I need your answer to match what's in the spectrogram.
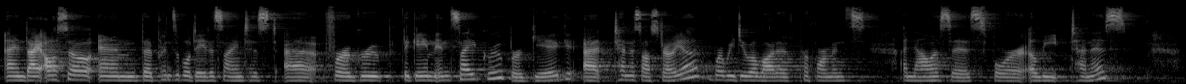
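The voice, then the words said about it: Non-Australian foreign accent. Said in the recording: “Not originally from there, as you can probably tell from my accent”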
